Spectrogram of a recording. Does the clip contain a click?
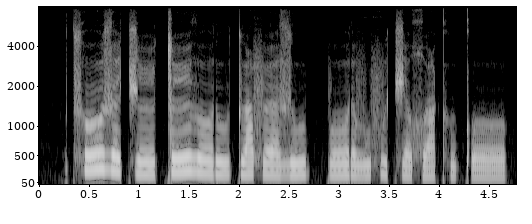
yes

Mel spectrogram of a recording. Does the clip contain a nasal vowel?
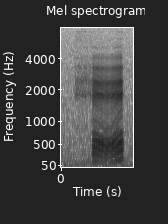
no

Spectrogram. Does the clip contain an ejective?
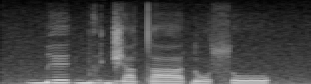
no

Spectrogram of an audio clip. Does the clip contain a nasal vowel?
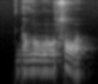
yes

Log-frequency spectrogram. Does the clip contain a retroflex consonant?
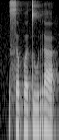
no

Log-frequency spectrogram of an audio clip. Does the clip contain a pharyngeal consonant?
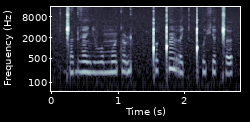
no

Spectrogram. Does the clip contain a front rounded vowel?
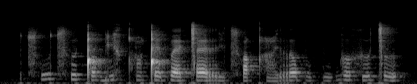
no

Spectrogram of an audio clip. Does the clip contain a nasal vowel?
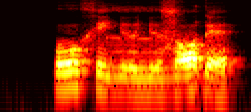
no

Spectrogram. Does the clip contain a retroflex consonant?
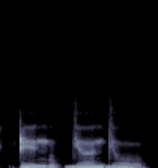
yes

